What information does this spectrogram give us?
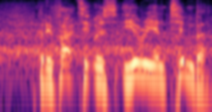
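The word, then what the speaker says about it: Jurriën Timber: But in fact, it was Jurrien Timber, or Jurrien Timber, as we're told that he wants to be pronounced, not Jurrien Timber, the Dutch international, versatile, signed from Ajax for £34 million.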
